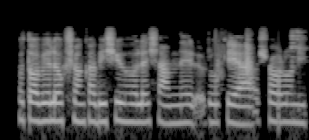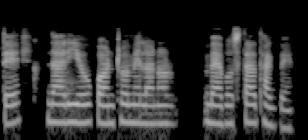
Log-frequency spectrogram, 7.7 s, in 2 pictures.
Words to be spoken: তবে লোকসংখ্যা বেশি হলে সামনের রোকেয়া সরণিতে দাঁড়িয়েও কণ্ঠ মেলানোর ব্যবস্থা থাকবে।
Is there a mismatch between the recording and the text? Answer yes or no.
no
